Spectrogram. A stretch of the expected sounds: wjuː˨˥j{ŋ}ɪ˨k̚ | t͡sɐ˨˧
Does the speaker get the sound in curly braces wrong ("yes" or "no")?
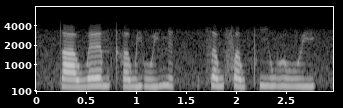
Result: no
